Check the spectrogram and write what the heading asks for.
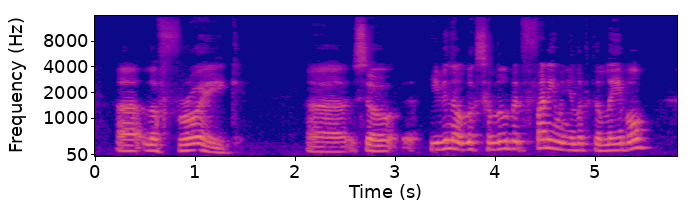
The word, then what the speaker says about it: Laphroaig: say Laphroaig, or however you might say it. Laphroaig is the correct pronunciation.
